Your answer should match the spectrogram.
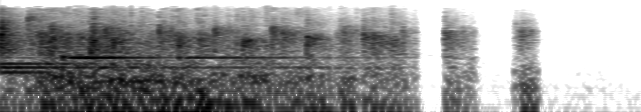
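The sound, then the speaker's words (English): An audience at a sermon claps together on the preacher's call in a dense, steady burst of applause for about two seconds, then it breaks off abruptly and a couple of last scattered claps trail away into silence. “Clap your hands and you may be seated.”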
